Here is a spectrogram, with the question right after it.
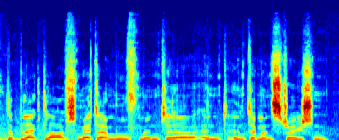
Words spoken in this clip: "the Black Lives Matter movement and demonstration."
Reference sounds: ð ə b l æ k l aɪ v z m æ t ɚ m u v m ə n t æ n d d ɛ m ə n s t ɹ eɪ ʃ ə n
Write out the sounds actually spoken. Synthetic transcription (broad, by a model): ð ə b l æ k l aɪ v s m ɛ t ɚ m u v m ə n t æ n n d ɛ m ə n s t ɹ eɪ ʃ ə n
